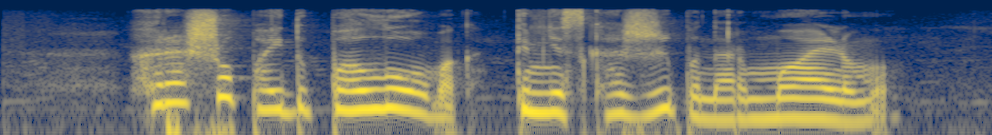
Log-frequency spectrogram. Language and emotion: Russian, angry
